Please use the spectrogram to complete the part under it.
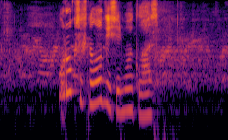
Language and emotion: Russian, neutral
